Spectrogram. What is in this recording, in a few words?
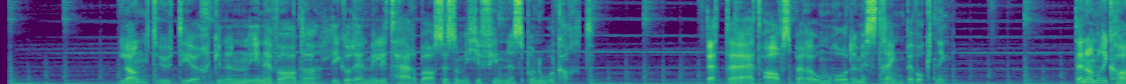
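Norwegian documentary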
